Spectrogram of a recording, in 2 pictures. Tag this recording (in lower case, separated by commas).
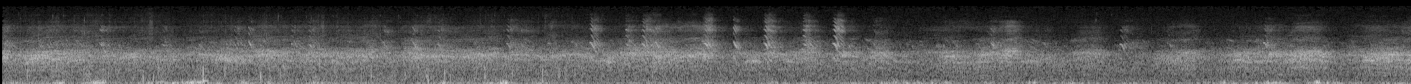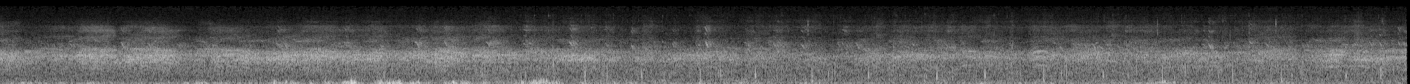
wild animals, animal, crow, bird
